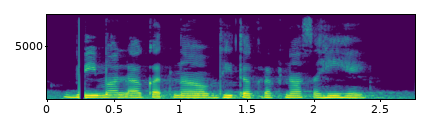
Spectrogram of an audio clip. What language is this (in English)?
Chhattisgarhi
